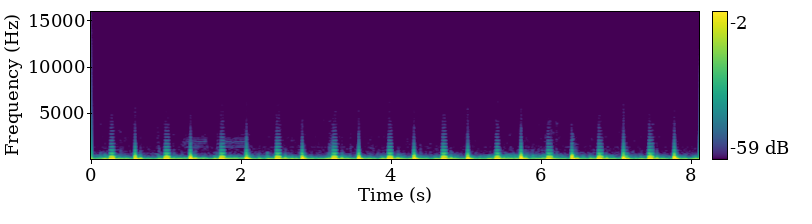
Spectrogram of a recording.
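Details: Heartbeat recorded while playing a horror game: steady, regular lub-dub at about 83 beats per minute over a low hum; a scream is also heard.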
